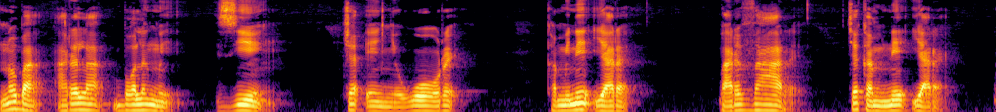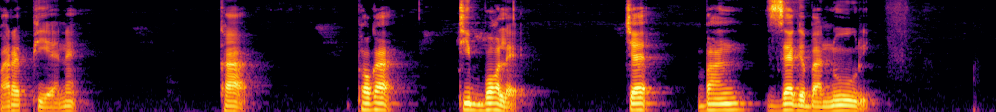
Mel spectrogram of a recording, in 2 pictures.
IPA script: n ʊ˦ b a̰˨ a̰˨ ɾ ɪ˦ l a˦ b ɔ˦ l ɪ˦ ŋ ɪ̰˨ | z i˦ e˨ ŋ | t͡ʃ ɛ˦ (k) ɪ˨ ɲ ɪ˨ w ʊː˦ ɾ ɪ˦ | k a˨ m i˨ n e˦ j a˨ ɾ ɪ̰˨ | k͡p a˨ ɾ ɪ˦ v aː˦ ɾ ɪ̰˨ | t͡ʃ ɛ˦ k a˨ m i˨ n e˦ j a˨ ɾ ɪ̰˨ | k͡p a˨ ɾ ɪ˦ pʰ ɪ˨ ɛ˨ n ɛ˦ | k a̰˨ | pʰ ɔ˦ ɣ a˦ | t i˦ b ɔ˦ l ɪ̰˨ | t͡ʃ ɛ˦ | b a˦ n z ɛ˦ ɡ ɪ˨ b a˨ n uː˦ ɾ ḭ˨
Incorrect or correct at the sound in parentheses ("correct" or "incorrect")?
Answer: incorrect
